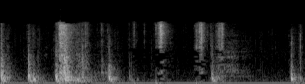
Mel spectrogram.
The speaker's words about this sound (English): Follow me. Lock the door behind you.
